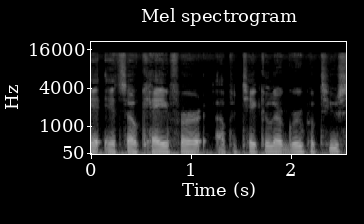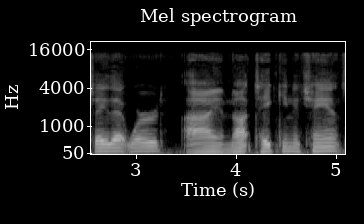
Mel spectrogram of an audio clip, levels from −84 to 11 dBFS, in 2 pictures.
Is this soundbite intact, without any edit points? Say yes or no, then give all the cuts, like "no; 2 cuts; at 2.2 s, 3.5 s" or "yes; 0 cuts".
no; 2 cuts; at 2.3 s, 3.4 s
